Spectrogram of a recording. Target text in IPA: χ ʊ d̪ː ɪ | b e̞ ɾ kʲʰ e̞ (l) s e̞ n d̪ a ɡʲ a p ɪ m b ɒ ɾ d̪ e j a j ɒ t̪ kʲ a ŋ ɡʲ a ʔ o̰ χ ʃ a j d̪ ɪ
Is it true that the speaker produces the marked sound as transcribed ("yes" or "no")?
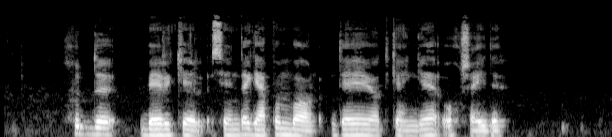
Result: yes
